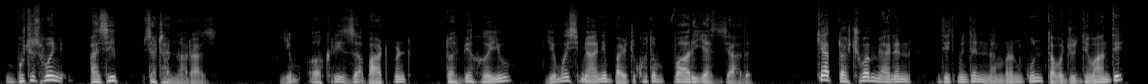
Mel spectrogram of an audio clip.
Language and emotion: Kashmiri, angry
